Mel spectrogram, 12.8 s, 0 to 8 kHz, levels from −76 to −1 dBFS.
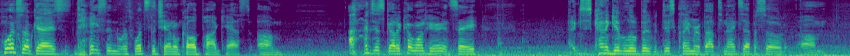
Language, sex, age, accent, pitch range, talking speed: English, male, 20-39, American, 110-145 Hz, 155 wpm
